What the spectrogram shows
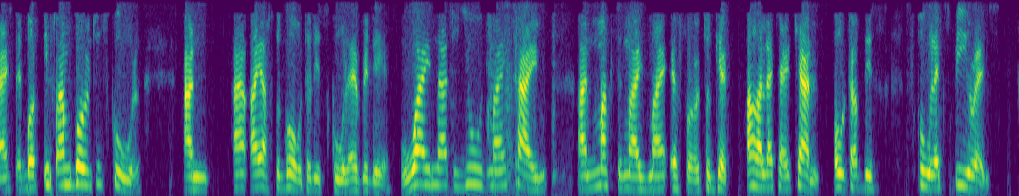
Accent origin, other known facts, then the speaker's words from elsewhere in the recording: Jamaica; We are most Jamaican people, we don't have any rich uncle and we don't have any assistant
